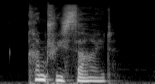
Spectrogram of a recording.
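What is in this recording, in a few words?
"countryside", British English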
